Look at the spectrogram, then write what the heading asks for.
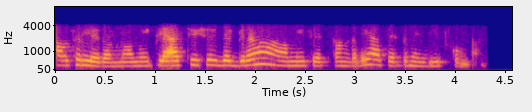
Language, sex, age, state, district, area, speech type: Telugu, female, 18-30, Andhra Pradesh, Guntur, urban, conversation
